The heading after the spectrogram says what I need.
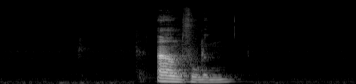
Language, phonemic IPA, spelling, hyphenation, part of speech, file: Dutch, /ˈaːnˌvu.lə(n)/, aanvoelen, aan‧voe‧len, verb, Nl-aanvoelen.ogg
- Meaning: 1. to have feeling for, to sense 2. to feel, to be to the touch 3. to feel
